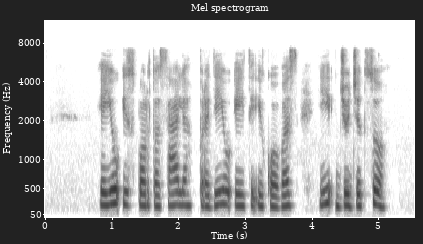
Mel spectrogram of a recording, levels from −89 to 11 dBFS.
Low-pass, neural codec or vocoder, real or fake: 7.2 kHz; none; real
